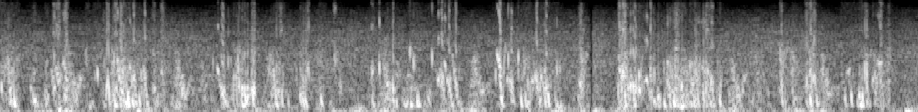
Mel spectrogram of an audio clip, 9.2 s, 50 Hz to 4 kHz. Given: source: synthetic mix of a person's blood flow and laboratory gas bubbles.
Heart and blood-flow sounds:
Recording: Doppler ultrasound of blood flow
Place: precordium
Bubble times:
0.00-0.20 s: bubbles
0.28-0.71 s: bubbles
0.84-1.68 s: bubbles
2.10-2.58 s: bubbles
2.69-3.26 s: bubbles
3.32-3.42 s: bubbles
3.67-4.62 s: bubbles
4.92-5.64 s: bubbles
5.75-5.88 s: bubbles
6.15-7.24 s: bubbles
7.76-8.23 s: bubbles
8.40-8.96 s: bubbles
From the record:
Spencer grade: 4 (maximum detectable bubble signal sounding continuously throughout systole and diastole of every cardiac period, and overriding the amplitude of the normal cardiac signals)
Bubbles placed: only in the low amplitude regions of the cardiac cycle

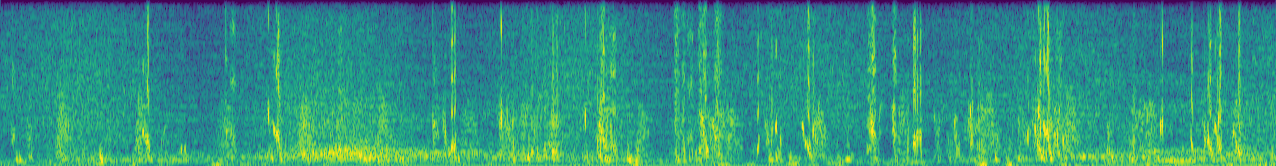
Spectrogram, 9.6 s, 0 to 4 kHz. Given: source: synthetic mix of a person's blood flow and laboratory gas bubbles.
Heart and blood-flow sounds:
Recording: Doppler ultrasound of blood flow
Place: subclavian vein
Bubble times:
0.07-0.27 s: bubbles
1.00-1.28 s: bubbles
1.32-1.42 s: bubbles
1.69-1.77 s: bubbles
1.98-2.16 s: bubbles
2.49-2.58 s: bubbles
2.69-2.84 s: bubbles
2.92-3.02 s: bubbles
3.24-3.50 s: bubbles
3.72-4.22 s: bubbles
4.35-4.82 s: bubbles
5.00-5.51 s: bubbles
5.65-5.91 s: bubbles
5.98-6.14 s: bubbles
6.30-6.43 s: bubbles
6.48-6.62 s: bubbles
6.68-6.95 s: bubbles
7.00-8.01 s: bubbles
8.23-8.75 s: bubbles
8.90-9.38 s: bubbles
9.56-9.58 s: bubbles
From the record:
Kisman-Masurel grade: 242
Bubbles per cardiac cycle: several, 3 to 8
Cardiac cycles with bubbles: 100%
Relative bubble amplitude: moderate (0.250 to 0.450)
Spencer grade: 3 (all of the cardiac periods contain showers or single bubble signals, but not dominating or overriding the cardiac motion signals)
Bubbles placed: anywhere in the cardiac cycle

